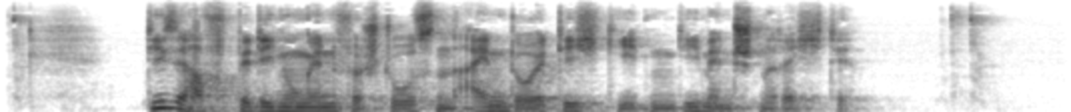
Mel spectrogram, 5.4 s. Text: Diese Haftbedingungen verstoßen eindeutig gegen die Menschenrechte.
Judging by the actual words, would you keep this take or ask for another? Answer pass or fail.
pass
